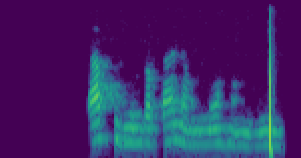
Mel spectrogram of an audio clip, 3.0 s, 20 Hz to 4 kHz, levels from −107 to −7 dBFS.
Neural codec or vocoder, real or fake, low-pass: none; real; 3.6 kHz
